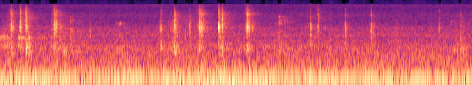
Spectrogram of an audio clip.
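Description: Computer keyboard keys, the shift key among them, pressed while playing a modded Minecraft game: a quick run of sharp, close clicks at an uneven rhythm over a steady low hum.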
